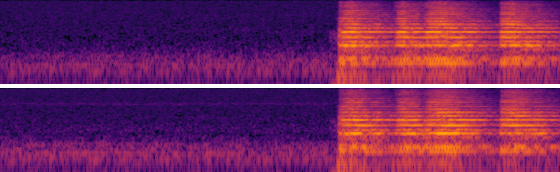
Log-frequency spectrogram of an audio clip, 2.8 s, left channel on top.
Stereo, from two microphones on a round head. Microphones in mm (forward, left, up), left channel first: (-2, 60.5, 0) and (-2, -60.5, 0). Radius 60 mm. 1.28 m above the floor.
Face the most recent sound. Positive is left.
turn(degrees=20)  # may be behind; listen again after turning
